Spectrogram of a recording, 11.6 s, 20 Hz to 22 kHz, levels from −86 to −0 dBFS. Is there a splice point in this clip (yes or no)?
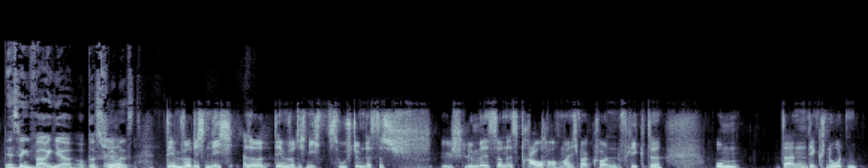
no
